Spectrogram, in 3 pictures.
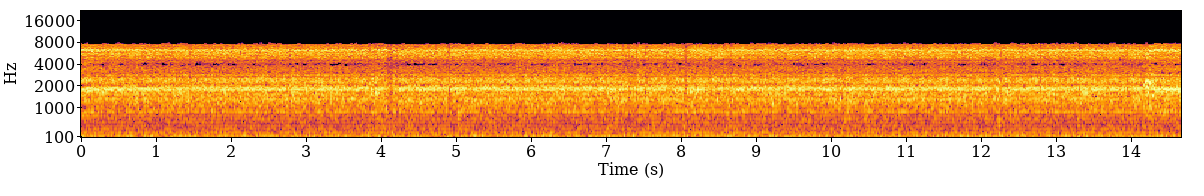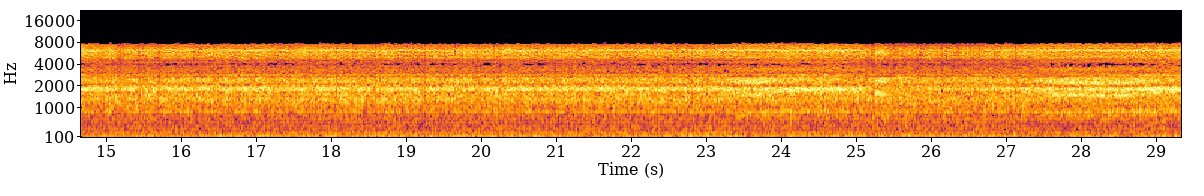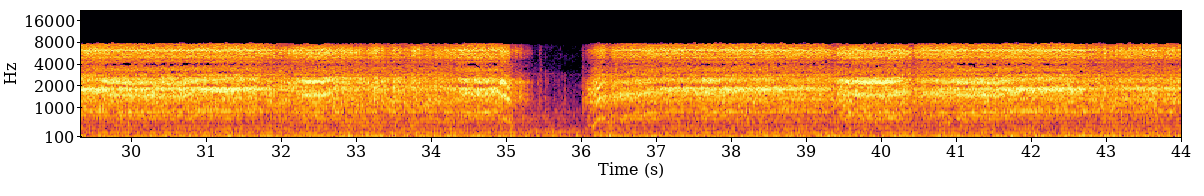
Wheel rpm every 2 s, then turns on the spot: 230, 230, 230, 230, 230, 230, 230, 230, 230, 230, 230, 230, 230, 230, 220, 220, 230, 200, 120, 230, 220, 230.
none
